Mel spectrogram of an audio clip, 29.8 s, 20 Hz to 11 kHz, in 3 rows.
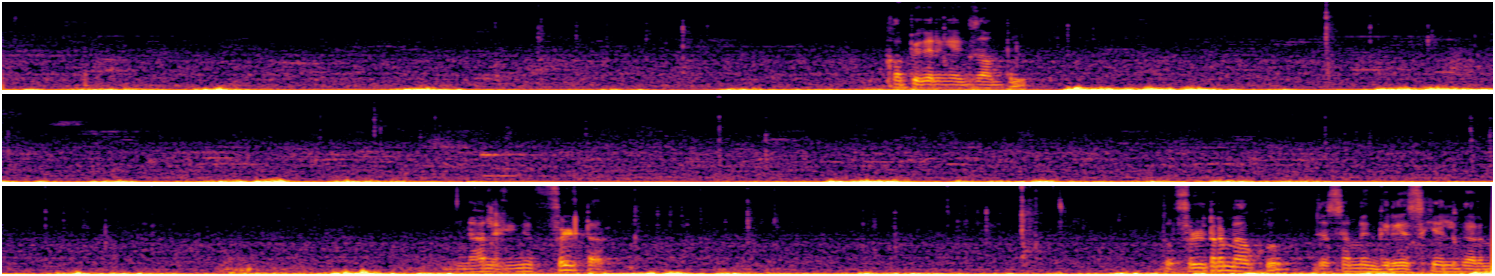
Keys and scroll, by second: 6.7 ctrl+c, 9.5 ctrl+v, 9.9 ctrl+s, 14.0 ctrl+z, 20.4 ctrl+s.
